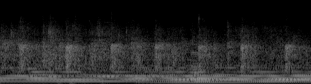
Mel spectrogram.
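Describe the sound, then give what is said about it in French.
An audience at a church baptism service applauds a band steadily, the clapping falling into a loose regular rhythm over sustained, held musical tones, with no voices standing out. “On peut les applaudir.”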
